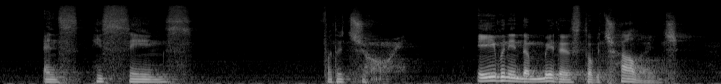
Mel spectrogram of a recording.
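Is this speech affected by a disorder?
Yes: cleft lip and palate; congenital, very severe, born in Korea, 12 surgeries to date, one in junior high; could not suck breast milk as newborn, fed formula and cow milk.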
